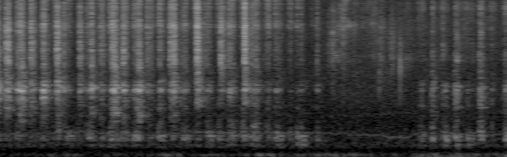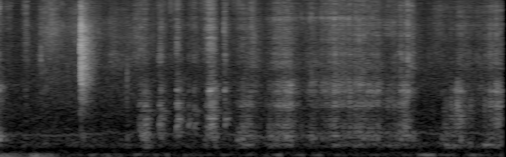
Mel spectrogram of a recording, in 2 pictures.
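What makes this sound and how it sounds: A pointed wooden stick scratches across a flat scratch-art page, black coating over colored paper, in many quick strokes. It makes a dry, rasping scratch with bright, airy texture, brief pauses, and one sharper stroke near the middle.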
